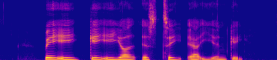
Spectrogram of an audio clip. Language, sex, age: Danish, female, 35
